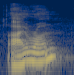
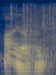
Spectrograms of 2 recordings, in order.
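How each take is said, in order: First: The word is sounded out following its spelling. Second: The word is said with its usual pronunciation. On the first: "writing it as iron" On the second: "still having the pronunciation of iron"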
